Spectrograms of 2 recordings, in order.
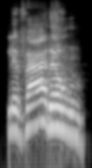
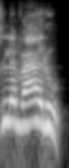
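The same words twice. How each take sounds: First: The final syllable ends in a nasal diphthong. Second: The final syllable ends in a plain oral vowel. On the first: "era um, um ditongo nasal" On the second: "como uma vogal simples, eles levaram e nem nasalizamos"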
